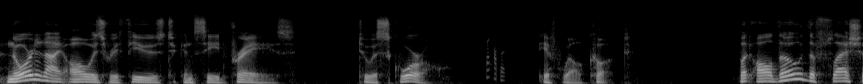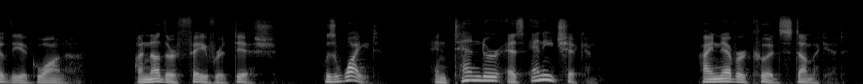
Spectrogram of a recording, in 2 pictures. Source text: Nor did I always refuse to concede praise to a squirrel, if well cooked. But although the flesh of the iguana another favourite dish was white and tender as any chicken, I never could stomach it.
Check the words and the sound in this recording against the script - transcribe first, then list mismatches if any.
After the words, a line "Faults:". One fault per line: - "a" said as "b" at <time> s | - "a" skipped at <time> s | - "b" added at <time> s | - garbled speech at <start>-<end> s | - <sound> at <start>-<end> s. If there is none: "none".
Nor did I always refuse to concede praise to a squirrel, if well cooked. But although the flesh of the iguana another favourite dish was white and tender as any chicken, I never could stomach it.
Faults:
- chirp at 4.8-5.1 s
